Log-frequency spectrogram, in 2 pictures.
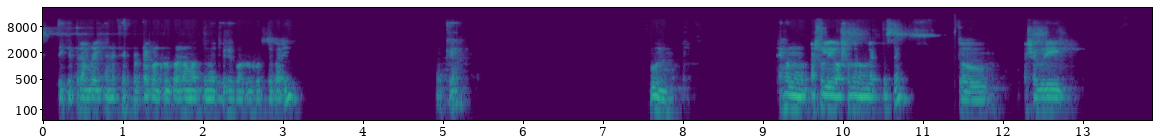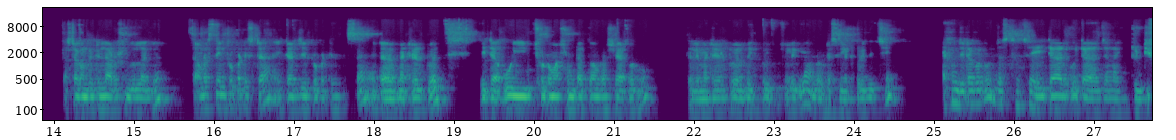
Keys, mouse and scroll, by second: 0.7-3.8 drag, 7.8-11.3 scroll down 4, 11.3-12.8 scroll up 3, 12.8-13.9 scroll up 1, 13.9 click, 16.6 click, 18.8 click, 20.8 click, 26.6-27.7 middle drag.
